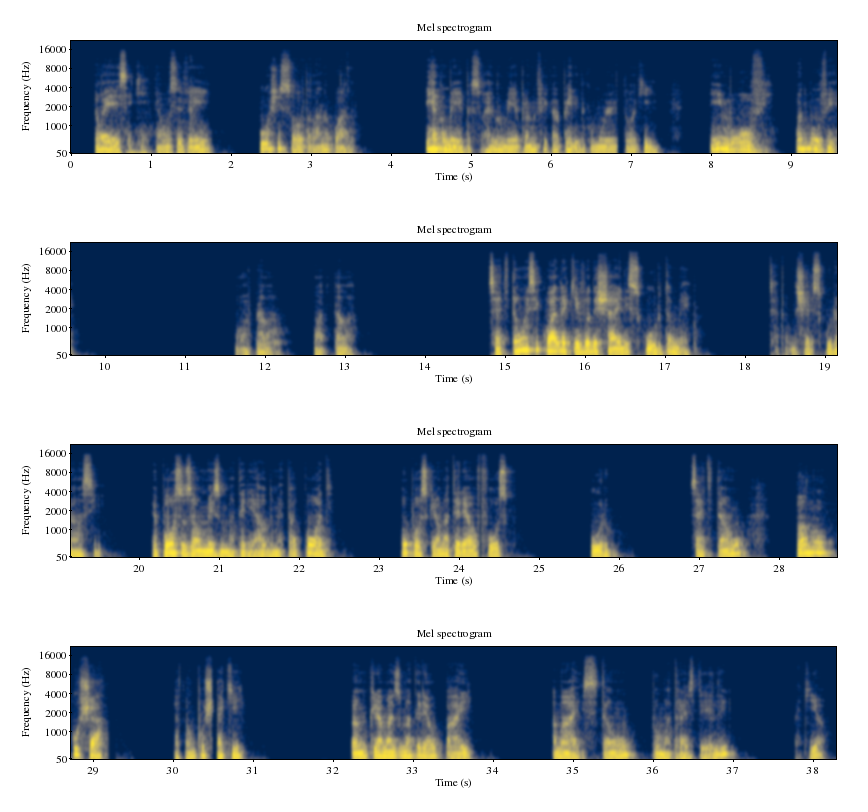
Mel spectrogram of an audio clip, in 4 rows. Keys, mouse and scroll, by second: 1.3-1.6 scroll down 2, 3.2-4.3 drag, 10.0 click, 11.6 click, 13.0 click, 29.3 click, 36.5 click.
